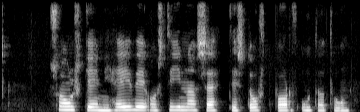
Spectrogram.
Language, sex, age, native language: Icelandic, female, 50-59, Icelandic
